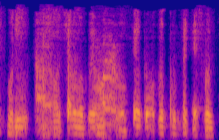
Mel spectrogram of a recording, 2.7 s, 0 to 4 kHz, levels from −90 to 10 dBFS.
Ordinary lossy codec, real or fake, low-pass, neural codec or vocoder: MP3, 24 kbps; fake; 3.6 kHz; codec, 44.1 kHz, 0.9 kbps, DAC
